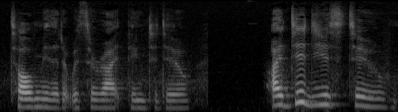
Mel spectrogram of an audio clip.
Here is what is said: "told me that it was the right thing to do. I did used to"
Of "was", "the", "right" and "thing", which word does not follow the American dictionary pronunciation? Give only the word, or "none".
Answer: none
